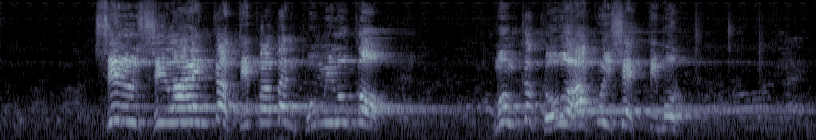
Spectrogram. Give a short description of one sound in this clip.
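A man declaims loudly and dramatically over a loudspeaker, his voice rising and falling.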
